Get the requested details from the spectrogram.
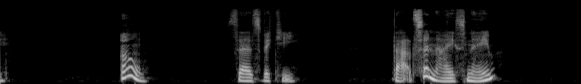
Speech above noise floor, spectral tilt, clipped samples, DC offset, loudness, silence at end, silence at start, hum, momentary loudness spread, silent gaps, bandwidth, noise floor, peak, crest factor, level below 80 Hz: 56 dB; -5.5 dB/octave; under 0.1%; under 0.1%; -23 LUFS; 0.85 s; 0 s; none; 16 LU; none; 14 kHz; -78 dBFS; -6 dBFS; 20 dB; -70 dBFS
